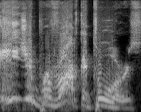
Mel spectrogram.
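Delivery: loud, very high-pitched call, pitched way up. Showing a somewhat good Alex Jones impression. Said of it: "That's my Alex Jones".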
